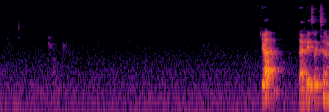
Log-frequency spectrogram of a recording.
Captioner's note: silence while tasting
